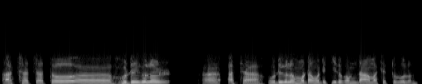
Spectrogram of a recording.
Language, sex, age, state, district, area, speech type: Bengali, male, 18-30, West Bengal, Murshidabad, urban, conversation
